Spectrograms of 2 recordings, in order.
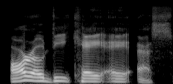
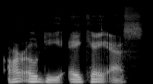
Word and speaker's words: Rodaks: RODKAS, right? RODAKS. I think I said it wrong.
